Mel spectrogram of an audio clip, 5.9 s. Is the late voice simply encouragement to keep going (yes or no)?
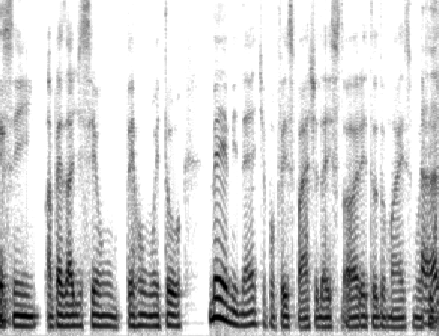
no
